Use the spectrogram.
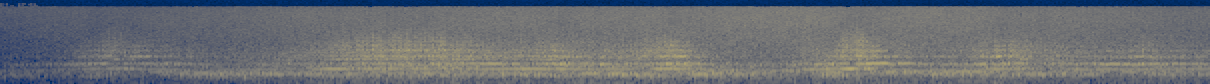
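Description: A sonification of solar radio emissions from very high-energy electrons along magnetic field lines extending from the Sun: sustained, breathy whistling tones like air blown through pipes, swelling and fading every second or two over a steady hiss, with no voices.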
